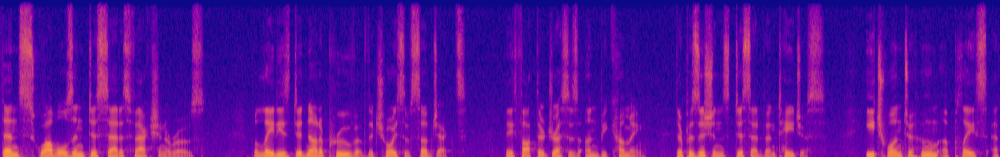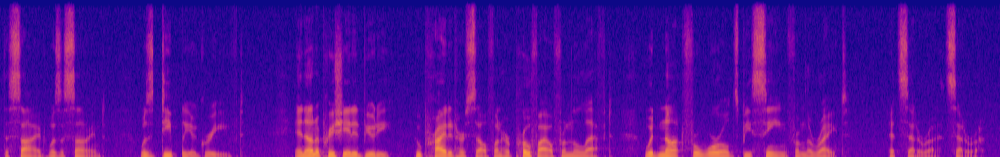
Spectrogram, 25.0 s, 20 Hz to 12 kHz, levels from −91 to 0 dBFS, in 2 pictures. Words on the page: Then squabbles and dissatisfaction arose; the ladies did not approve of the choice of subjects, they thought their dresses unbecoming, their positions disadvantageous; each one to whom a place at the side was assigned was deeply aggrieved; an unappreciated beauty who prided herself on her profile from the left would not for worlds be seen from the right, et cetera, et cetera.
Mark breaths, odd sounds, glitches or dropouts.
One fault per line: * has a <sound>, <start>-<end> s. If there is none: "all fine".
* has a dropout, 14.7-14.8 s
